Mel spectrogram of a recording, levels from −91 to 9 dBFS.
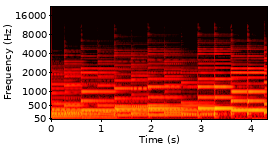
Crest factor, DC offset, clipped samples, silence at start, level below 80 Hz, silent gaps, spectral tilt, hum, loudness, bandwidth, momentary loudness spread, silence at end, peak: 14 dB; under 0.1%; under 0.1%; 0 s; -66 dBFS; none; -7.5 dB/octave; none; -33 LUFS; 11 kHz; 6 LU; 0 s; -18 dBFS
